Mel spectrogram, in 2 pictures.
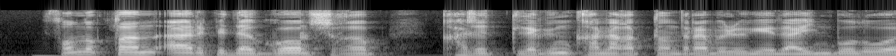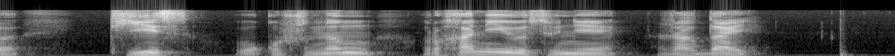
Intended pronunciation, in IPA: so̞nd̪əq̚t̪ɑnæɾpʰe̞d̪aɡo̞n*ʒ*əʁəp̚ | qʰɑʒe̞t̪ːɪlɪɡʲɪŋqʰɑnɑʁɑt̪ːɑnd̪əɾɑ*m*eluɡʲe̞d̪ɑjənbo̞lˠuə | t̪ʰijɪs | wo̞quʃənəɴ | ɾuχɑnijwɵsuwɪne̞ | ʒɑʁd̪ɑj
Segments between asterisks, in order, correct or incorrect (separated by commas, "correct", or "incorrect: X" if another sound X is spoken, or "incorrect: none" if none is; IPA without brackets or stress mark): incorrect: ʃ, incorrect: b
